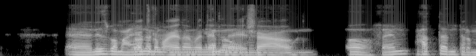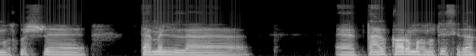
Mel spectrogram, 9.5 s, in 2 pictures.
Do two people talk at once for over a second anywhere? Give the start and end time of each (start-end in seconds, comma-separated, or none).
1.3-3.0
